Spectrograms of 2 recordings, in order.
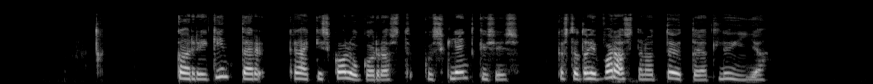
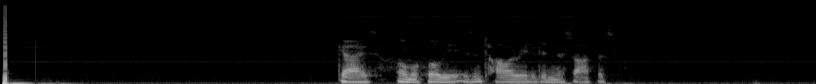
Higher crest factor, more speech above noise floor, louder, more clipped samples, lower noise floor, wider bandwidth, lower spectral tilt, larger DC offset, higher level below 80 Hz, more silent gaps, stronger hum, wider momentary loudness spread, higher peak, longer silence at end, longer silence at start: about the same, 20 dB vs 22 dB; first, 56 dB vs 31 dB; first, -22 LUFS vs -31 LUFS; neither; first, -77 dBFS vs -61 dBFS; second, 11.5 kHz vs 16 kHz; second, -3 dB/octave vs -7.5 dB/octave; neither; second, -80 dBFS vs -44 dBFS; neither; neither; first, 17 LU vs 8 LU; first, -4 dBFS vs -8 dBFS; first, 1.1 s vs 0.55 s; first, 0.95 s vs 0.05 s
